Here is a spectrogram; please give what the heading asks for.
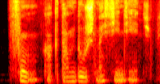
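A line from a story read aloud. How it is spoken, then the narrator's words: Gnome's grumbling. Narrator (Russian): заворчал гном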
